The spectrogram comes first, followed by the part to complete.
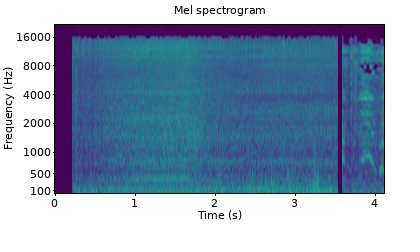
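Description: Steady low rumble of a moving vehicle with wind noise on the microphone; it cuts off suddenly near the end.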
